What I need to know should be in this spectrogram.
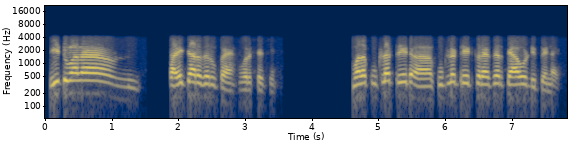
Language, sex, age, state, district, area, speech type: Marathi, male, 60+, Maharashtra, Amravati, rural, conversation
